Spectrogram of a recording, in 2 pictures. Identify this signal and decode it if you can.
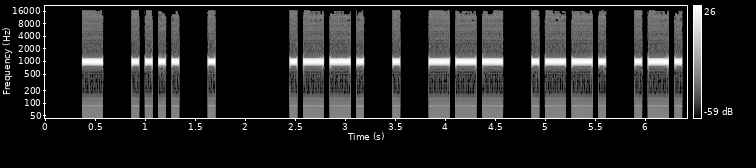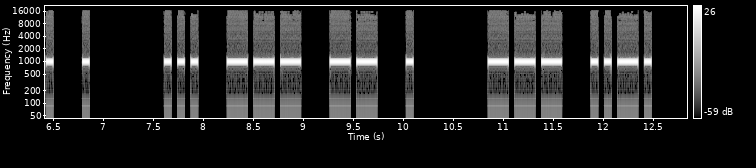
Morse code, heard as a keyed tone, about 18 wpm, spaced as for 15 wpm, 1000 Hz. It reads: THE PEOPLE SOME OF
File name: 15wpm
